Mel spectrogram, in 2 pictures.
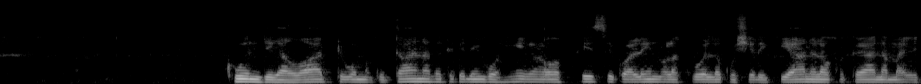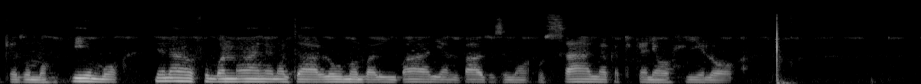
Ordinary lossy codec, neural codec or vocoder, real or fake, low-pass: MP3, 64 kbps; codec, 24 kHz, 0.9 kbps, WavTokenizer, medium speech release version 2; fake; 10.8 kHz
